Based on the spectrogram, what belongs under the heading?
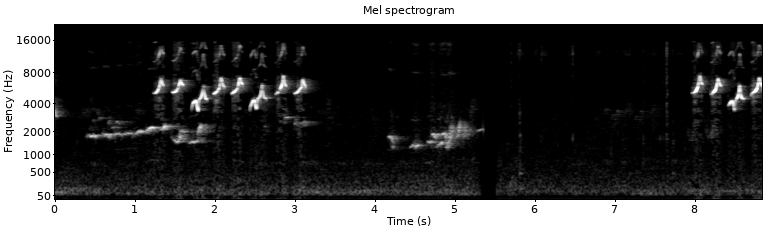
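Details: Cinereous Tit song used as a lure recording to draw answers from other birds: a quick burst of about eight sharp, high chirps, a lower sliding warbled phrase in the middle, then the bright chirping series starts again.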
